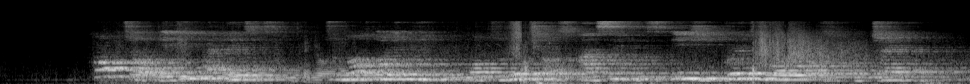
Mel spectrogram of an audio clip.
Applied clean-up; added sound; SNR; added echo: neural separator model SepFormer DNS4.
